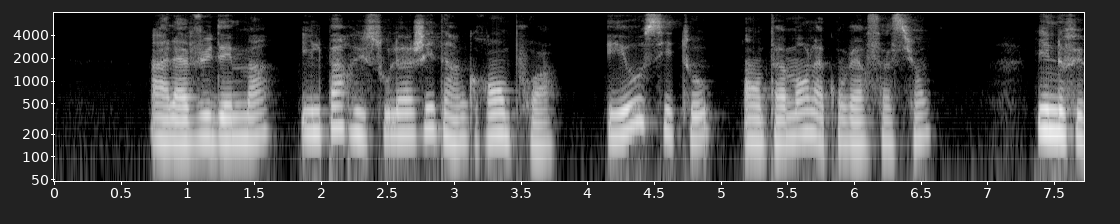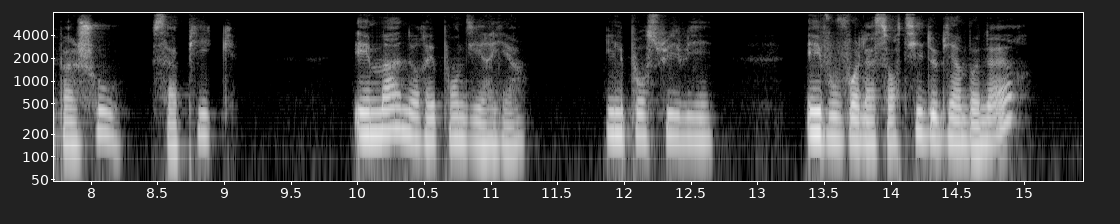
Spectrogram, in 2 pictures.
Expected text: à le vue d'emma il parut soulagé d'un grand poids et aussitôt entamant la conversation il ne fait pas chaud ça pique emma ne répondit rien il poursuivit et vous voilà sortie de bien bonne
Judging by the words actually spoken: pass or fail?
fail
